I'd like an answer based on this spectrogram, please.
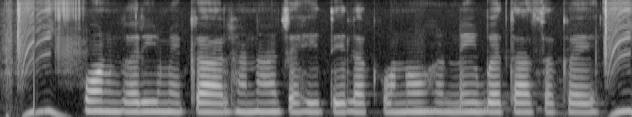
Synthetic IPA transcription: pʰoːnɡəɾimẽkaːlɦənat͡ʃaːɦit̪eːlakoːnõɦənəĩbət̪asəkəj

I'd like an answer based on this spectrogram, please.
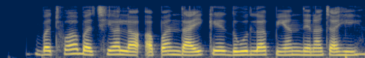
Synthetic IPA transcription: bɐt͡ʃʰwabɐt͡ʃʰijalaʔɐpənd̪aːiked̪uːd̪lapijənd̪eːnat͡ʃaːɦiiː

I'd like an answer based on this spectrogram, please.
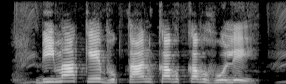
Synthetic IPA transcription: biːmakebʱʊɡ̚t̪aːnkɐbkɐbɦoːleː

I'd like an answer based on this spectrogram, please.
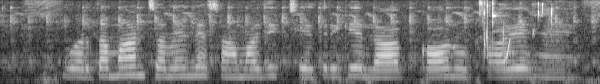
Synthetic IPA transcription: ʋɐɾt̪əmaːnsɐməjmẽsaːmaːd͡ʒɪk̚kʃeːt̪ɾəkelaːb̚ʱkɔːnʊʈʰaːeɦɛ̃ː

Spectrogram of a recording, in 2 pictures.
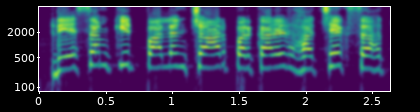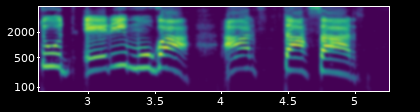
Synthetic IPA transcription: ɖeːsəmkiʈ̚paːlənt͡ʃaːɾpəɾkaːɾeɾɦət͡ʃʰeksəɦt̪ud̪eːɽimuɡaaɾt̪aːsaːɾ

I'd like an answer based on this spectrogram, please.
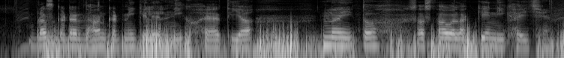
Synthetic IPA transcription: bɾəskəʈəɾd̪ʱankəʈnikelelnikʰɦɛt̪ja | nəjt̪ɔsəst̪aʋəlakːenikʰɛjt͡ʃʰɛ

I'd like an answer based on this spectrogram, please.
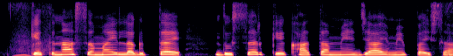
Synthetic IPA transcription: kɪt̪nasəməjləɡt̪əɛ | d̪usəɾkekʰaːt̪amẽd͡ʒaːjmẽpəɪsa

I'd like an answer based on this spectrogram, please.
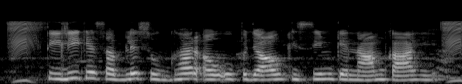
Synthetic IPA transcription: t̪iːlikesəblesʊɡʱəɾɔːʊpd͡ʒaːokɪsɪmkenaːmkaːɦɛː

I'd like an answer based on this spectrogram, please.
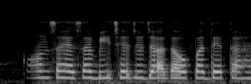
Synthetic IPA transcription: kɔːnsaɛːsabiːt͡ʃʰed͡ʒoːzja̰ːd̪aʊpəɾd̪eːt̪aɦɛ

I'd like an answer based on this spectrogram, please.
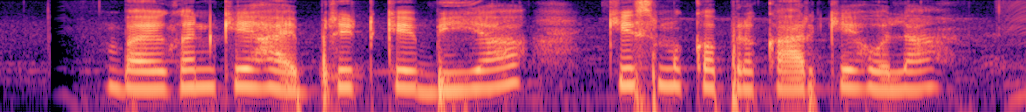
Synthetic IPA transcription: bəjɡənkeɦaːɪbɾɪɖkebijakɪsmkəpɾəkaːɾkeɦoːlaː

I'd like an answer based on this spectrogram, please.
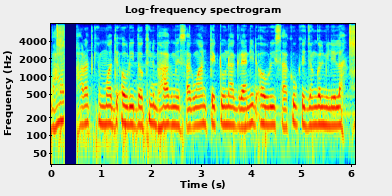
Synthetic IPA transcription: bʱaɾə | bʱaɾət̪keməd̪ʱjʔəwɾid̪əkʰinbʱaɡmesaɡʋanʈek̚ʈonaɡɾɛniʈəwɾisakʰuked͡ʒəŋɡəlmilela

